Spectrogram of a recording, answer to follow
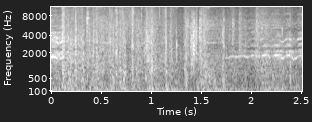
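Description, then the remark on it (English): Hooves clatter in a rapid, busy rhythm on a road while a horse lets out a high, thin whinny near the end, all set against a loud, dense rumble of movement as three riders tumble to the ground and the horses are gone. “In one chaotic moment, the trio tumbled to the ground, and the horses were gone.”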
